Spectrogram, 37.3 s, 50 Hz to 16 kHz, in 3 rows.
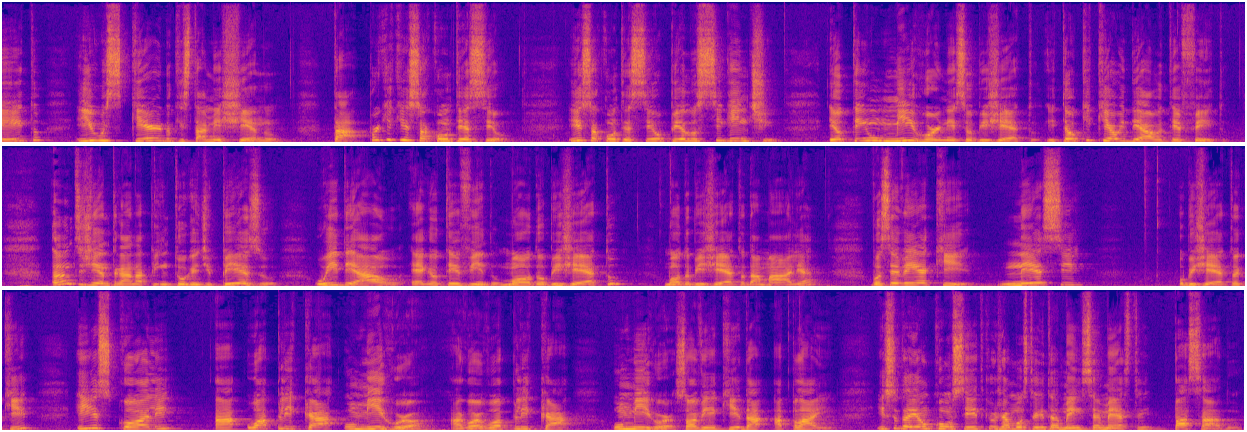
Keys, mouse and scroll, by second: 5.5 ctrl+z, 6.0 ctrl+z, 6.4 ctrl+z, 6.8 ctrl+z, 7.2 ctrl+z, 8.1-9.2 scroll down 2, 8.5-9.2 scroll up 1, 10.4 scroll up 1, 11.7 click, 19.0 right click, 23.9 click, 32.7 click.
